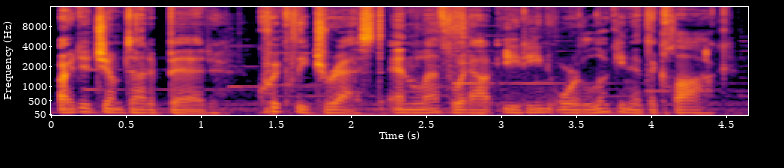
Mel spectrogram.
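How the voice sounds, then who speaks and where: A man narrating a scary story from a script in measured, deliberate phrases. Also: fairly low pitch, steady tone. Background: background music.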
